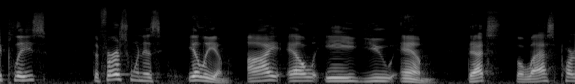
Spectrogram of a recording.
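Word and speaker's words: ileum: They sound alike, but they're spelled differently. Watch me please. The first one is Ilium, I-L-E-U-M.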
